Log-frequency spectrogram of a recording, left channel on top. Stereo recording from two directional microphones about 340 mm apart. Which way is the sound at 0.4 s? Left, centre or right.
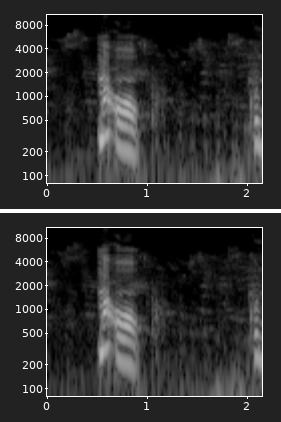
Centre.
